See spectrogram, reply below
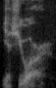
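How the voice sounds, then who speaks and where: A man hosting a livestream, chatting casually with viewers and reacting to their comments, sometimes switching into learner's Spanish. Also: no echo. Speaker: livestream host.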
